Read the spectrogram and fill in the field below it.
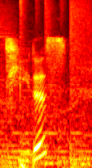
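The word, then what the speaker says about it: Tidus: default uh and I'm going to call him Titus his I know the official pronunciation of His official name is tetus which sounds incredibly stupid so his original name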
